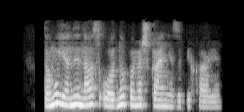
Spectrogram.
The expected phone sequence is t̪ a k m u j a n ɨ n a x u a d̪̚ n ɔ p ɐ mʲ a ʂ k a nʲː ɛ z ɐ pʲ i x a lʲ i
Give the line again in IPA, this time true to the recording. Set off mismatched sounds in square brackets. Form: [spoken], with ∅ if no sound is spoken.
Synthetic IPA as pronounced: t̪ a [∅] m u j a n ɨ n a [s] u a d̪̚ n ɔ p ɐ mʲ a ʂ k a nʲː ɛ z ɐ pʲ i x a lʲ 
